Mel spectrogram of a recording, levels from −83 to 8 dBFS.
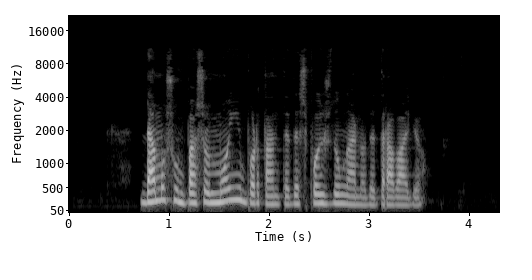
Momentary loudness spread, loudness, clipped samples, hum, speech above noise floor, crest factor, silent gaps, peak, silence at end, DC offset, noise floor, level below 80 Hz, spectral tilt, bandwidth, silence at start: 8 LU; -24 LUFS; under 0.1%; none; 52 dB; 22 dB; none; -2 dBFS; 0.75 s; under 0.1%; -75 dBFS; -66 dBFS; -7 dB/octave; 10.5 kHz; 0.7 s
